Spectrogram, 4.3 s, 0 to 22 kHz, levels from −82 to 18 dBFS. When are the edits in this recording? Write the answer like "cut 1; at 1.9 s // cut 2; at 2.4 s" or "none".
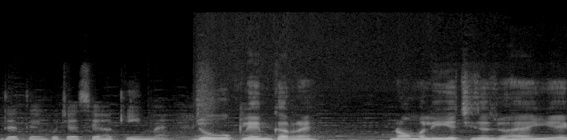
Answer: cut 1; at 1.5 s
